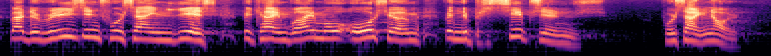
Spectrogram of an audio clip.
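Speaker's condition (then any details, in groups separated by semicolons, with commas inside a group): Cerebral palsy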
